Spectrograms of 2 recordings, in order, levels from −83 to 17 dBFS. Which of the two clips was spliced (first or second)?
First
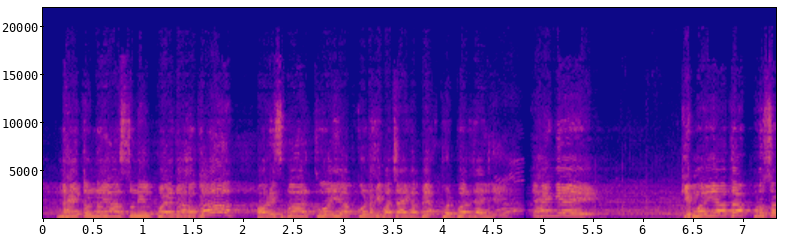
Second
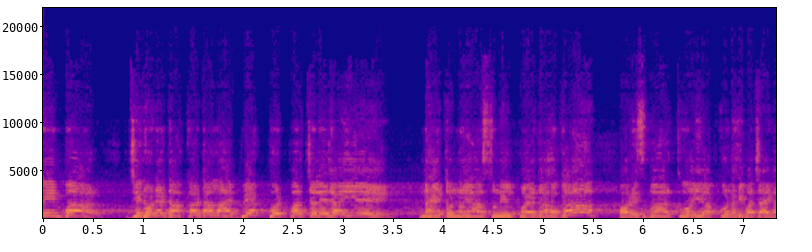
first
